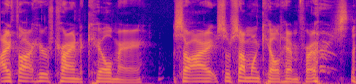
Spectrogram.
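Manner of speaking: put-on voice that sounds upset. Quoting the character's line from the film: imitating Giovanni Ribisi's film voice. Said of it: "he's like".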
